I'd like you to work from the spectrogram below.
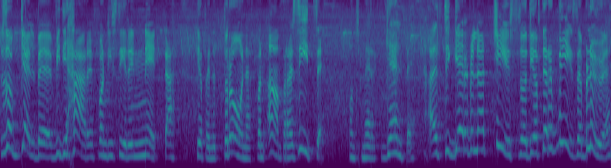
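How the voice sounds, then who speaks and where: A woman voicing a flustered yellow rose bush with an Italian accent, hesitant and soft. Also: on the high side, lively intonation, measured pace, a little hiss or hum, voice pushed up.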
